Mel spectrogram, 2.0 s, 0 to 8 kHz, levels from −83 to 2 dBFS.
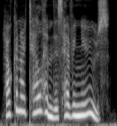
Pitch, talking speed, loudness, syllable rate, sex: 275 Hz, 245 wpm, -14 LUFS, 4.9 syllables/s, female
